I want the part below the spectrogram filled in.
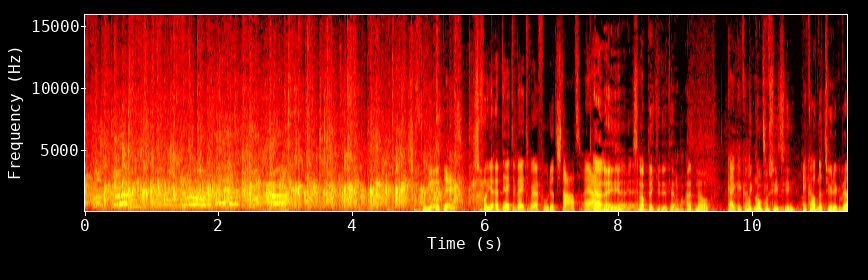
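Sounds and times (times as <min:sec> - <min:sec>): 
group clapping: 0:00.0 - 0:06.0
people cheering and calling out: 0:00.0 - 0:06.0
speech: 0:05.1 - 0:11.4.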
